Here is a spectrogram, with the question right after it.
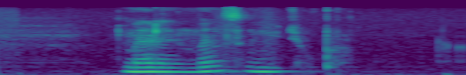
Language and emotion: Russian, neutral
